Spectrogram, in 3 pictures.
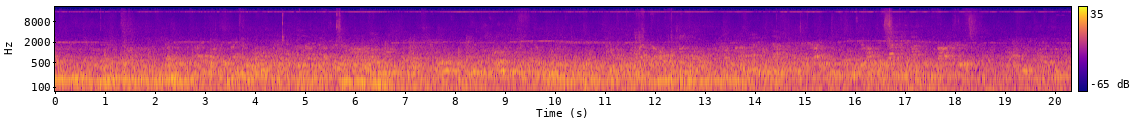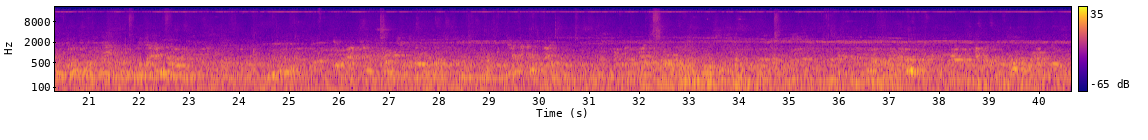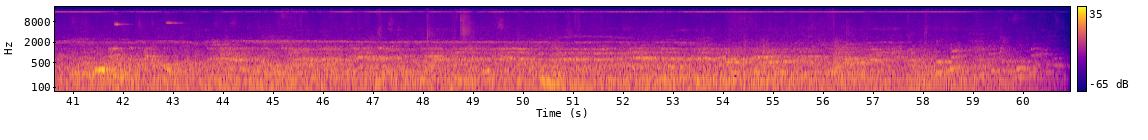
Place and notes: sound of a video documentation about a fluxus happening during the beuys exhibition -parallel people talking and walking
soundmap d - social ambiences, art spaces and topographic field recordings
